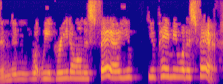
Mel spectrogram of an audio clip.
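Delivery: half elf bard bargaining with the innkeeper, high voice; persuasive bard. Acted. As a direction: talk him into a trial night. Bard insisting on his stories.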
